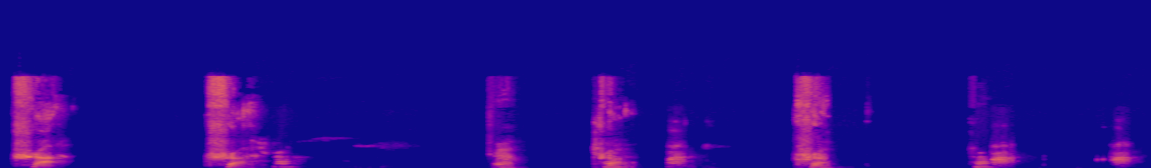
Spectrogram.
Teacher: So we'll say cha, we'll say the letter cha, putting your tongue in the palatal position.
